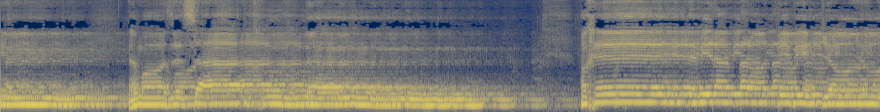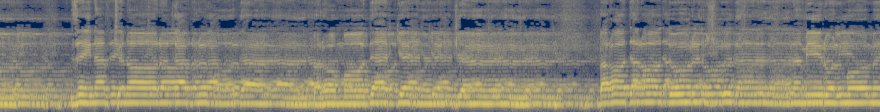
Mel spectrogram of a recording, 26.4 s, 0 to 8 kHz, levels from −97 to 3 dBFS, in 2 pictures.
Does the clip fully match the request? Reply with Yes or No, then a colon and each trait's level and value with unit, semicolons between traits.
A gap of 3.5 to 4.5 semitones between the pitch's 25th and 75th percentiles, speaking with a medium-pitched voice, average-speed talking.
No: average, 3.9 semitones; medium, 150 Hz; slow, 45 wpm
